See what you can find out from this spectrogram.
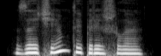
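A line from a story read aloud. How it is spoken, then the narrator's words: Muffled voice. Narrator (Russian): Голос ее звучал глухо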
